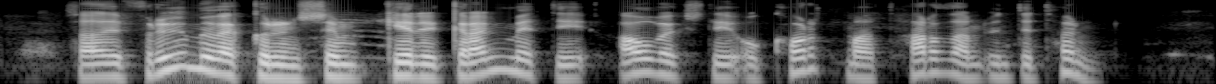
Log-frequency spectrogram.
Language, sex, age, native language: Icelandic, male, 20-29, Icelandic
